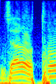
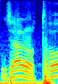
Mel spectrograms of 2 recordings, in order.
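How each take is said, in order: No difference in how they are said.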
